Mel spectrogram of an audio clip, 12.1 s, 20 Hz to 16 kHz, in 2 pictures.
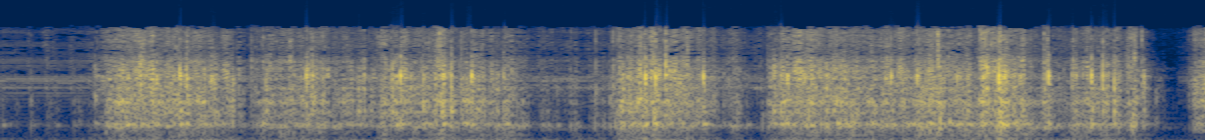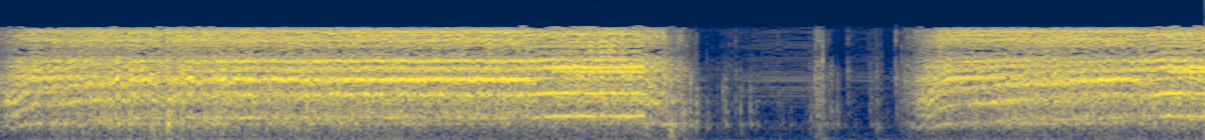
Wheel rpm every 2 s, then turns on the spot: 20, 20, 30, 140, 90, 90.
0-4 8-10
